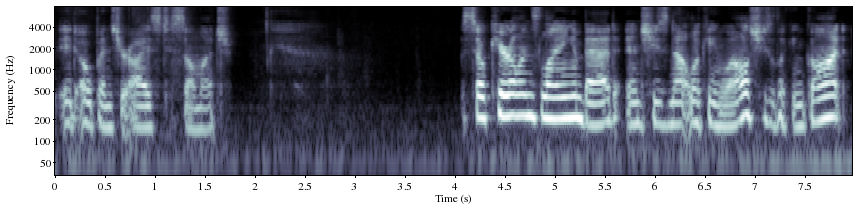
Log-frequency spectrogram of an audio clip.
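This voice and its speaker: A woman's voice: low voice, gravelly. A woman who reads tarot, casually retelling a story from a book in a hesitant way. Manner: hesitant, with fillers and restarts. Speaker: tarot reader.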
